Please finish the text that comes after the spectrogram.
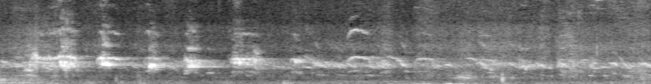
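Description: Poultry chickens in a farm shed clucking repeatedly in short, uneven bursts, close and clear, with no talk over them.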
